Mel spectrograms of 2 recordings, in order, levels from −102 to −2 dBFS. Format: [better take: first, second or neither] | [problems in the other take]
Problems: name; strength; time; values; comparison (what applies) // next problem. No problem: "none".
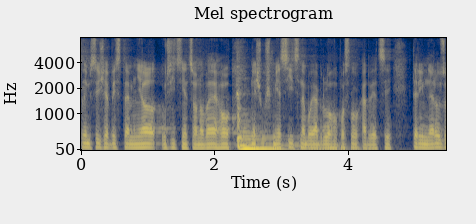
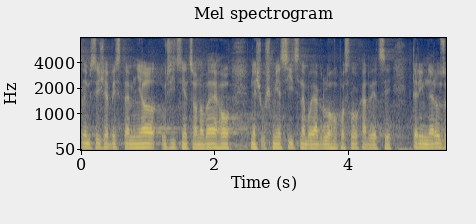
second | noise reduction (neural mask model RNNoise)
